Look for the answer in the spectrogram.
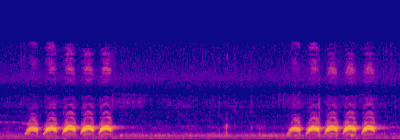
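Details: Spot-breasted parrotbill repeating a phrase of five bright, arched whistled notes in quick even succession, then pausing several seconds before giving the same five-note phrase again.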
